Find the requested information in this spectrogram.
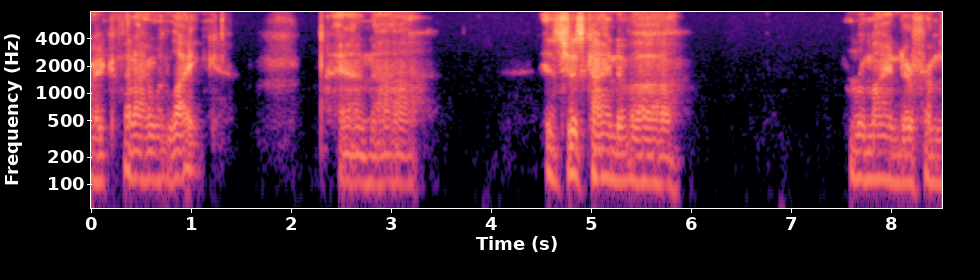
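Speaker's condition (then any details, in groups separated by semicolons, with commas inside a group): ALS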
